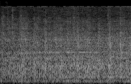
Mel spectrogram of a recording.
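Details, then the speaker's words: OO gauge 3-rail Dublo Royal Scot loco, converted from 2-rail Wrenn model: fast, thin buzzing whirr from motor and gear train with a slightly rough edge; still running, a bit noisy, cause unclear. "so there you go more adventures with the Royal Scot but he is still running if a teeny bit noisily"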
